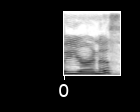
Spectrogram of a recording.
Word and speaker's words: Uranus: But yeah, Sailor Uranus is my fave. That is how you pronounce it. I don't want any funny business in the chat, alright? All of you, calm down. I can feel your fingers typing away right now. It's Sailor Uranus.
